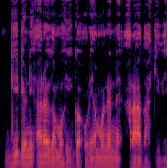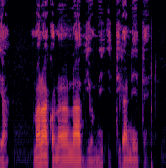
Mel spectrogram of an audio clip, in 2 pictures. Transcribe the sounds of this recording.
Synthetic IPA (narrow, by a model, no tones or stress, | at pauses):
ɡidiɔniʔaɾɔiɣamoɦiːɡɔʔoɾeamonɛnɛʔaɾaːðakiðia | manakɔnananaðiomiʔitiɣaneːtɛ̥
